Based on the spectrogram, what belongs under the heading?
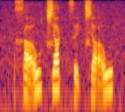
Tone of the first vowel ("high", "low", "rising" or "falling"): rising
